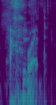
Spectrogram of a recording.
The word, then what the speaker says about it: Llechwedd: And when you have L is pronounced L, but two L's are pronounced L. – Llechwedd.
